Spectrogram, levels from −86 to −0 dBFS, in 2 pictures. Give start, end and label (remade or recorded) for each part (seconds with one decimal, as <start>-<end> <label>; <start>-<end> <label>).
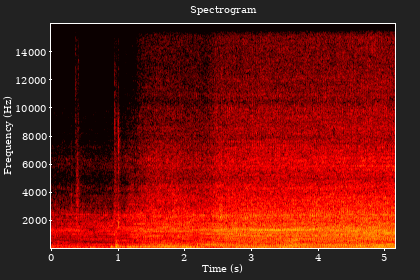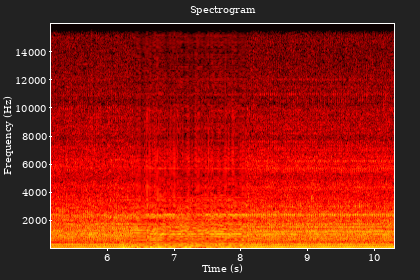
0.0-6.4 recorded; 6.4-8.1 remade; 8.1-10.3 recorded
